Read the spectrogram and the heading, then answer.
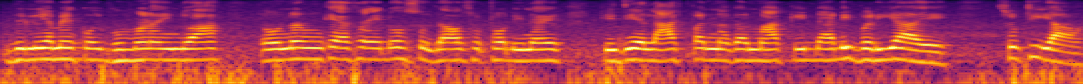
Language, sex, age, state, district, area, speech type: Sindhi, female, 45-60, Delhi, South Delhi, urban, spontaneous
